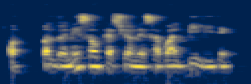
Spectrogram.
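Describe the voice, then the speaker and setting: A man's voice: low-pitched, sing-song, a little fast. A man reading a historical novel aloud as scripted audiobook narration, in a dull, lo-fi recording. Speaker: audiobook reader.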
